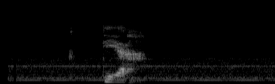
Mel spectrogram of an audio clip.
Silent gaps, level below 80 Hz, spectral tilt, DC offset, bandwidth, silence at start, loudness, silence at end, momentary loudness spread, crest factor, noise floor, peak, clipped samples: none; -82 dBFS; -5 dB/octave; under 0.1%; 9.4 kHz; 0.1 s; -38 LUFS; 0 s; 23 LU; 24 dB; -59 dBFS; -20 dBFS; under 0.1%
